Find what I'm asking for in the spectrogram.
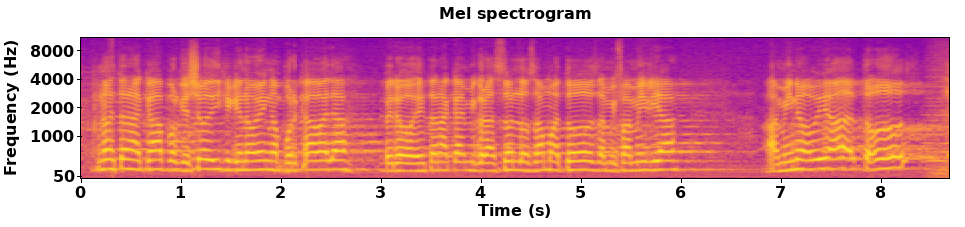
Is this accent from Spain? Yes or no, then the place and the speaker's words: no; Burundi; now in United States; soy de Burundi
